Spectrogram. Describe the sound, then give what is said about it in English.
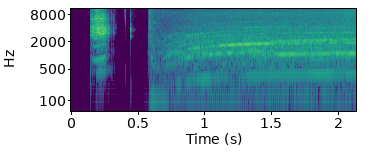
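Vacuum cleaner hoovering a pet's cage. After a few short clicks, a steady motor whine starts and holds, faint and even, with no talk over it. “I'm going to hoover Bruce's cage.”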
